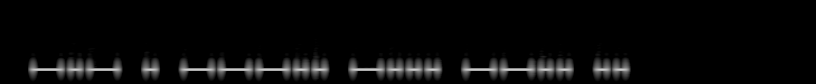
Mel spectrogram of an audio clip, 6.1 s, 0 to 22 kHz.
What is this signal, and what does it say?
Morse code, heard as a keyed tone, about 17 wpm, 700 Hz. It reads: KE8BZI
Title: USA Callsign DE Callsign 17wpm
